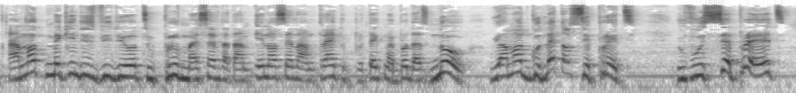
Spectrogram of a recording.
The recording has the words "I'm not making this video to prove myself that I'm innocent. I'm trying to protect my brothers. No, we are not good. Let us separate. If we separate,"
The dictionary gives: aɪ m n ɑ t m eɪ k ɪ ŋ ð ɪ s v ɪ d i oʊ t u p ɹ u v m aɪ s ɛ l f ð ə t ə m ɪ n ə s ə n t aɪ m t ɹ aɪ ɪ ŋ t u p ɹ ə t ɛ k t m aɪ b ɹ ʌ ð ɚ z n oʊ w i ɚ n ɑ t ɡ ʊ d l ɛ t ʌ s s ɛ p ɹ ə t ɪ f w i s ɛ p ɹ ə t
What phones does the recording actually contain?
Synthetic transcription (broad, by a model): aɪ m n ɑ t m eɪ k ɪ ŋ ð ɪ s v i d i oʊ t u p ɹ u v m aɪ s ɛ l f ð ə t ə m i n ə s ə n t aɪ m t ɹ aɪ ɪ ŋ t u p ɹ ə t ɛ k t m aɪ b ɹ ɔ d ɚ s n oʊ w i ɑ n ɑ t ɡ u d l ɛ t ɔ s s ɛ p ɹ ə t ɪ f w i s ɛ p ɹ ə t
